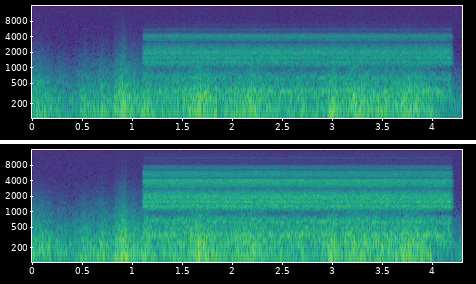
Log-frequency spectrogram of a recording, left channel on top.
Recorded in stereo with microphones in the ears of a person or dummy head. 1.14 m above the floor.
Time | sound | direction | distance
1.1 | boiling | 90° right | ?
